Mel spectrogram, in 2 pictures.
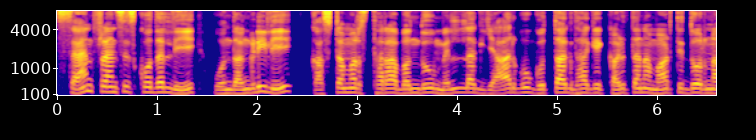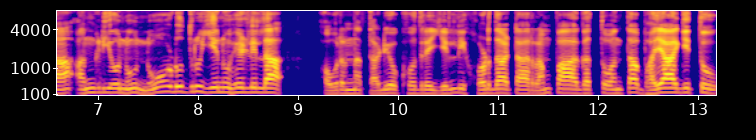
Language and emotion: Kannada, fearful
